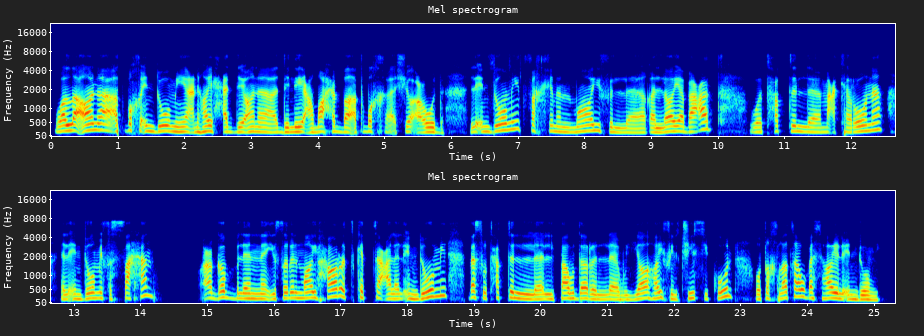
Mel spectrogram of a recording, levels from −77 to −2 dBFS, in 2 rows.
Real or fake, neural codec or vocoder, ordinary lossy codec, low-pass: fake; codec, 16 kHz, 6 kbps, DAC; none; 7.2 kHz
